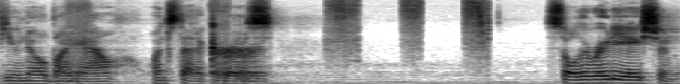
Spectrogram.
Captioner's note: buzz; buzzing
